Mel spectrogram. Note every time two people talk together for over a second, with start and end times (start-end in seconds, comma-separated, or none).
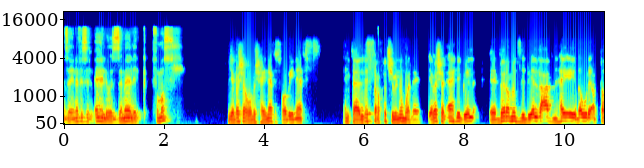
none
